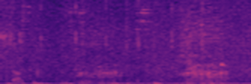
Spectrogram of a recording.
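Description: Quick clip-clop of a horse's hooves in a video game, a loud, rapid rhythm of thuds with a faint neigh mixed in, up close and steady.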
